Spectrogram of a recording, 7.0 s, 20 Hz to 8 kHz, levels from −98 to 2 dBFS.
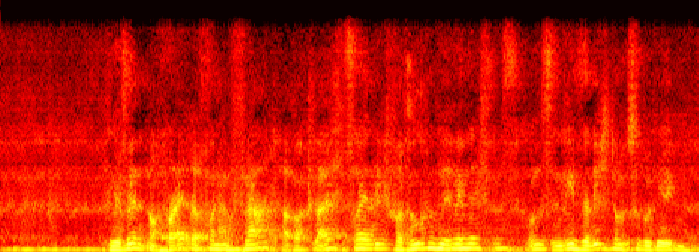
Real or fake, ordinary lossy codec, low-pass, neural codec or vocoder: fake; none; 7.2 kHz; codec, 16 kHz, 1 kbps, FreqCodec, larger model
